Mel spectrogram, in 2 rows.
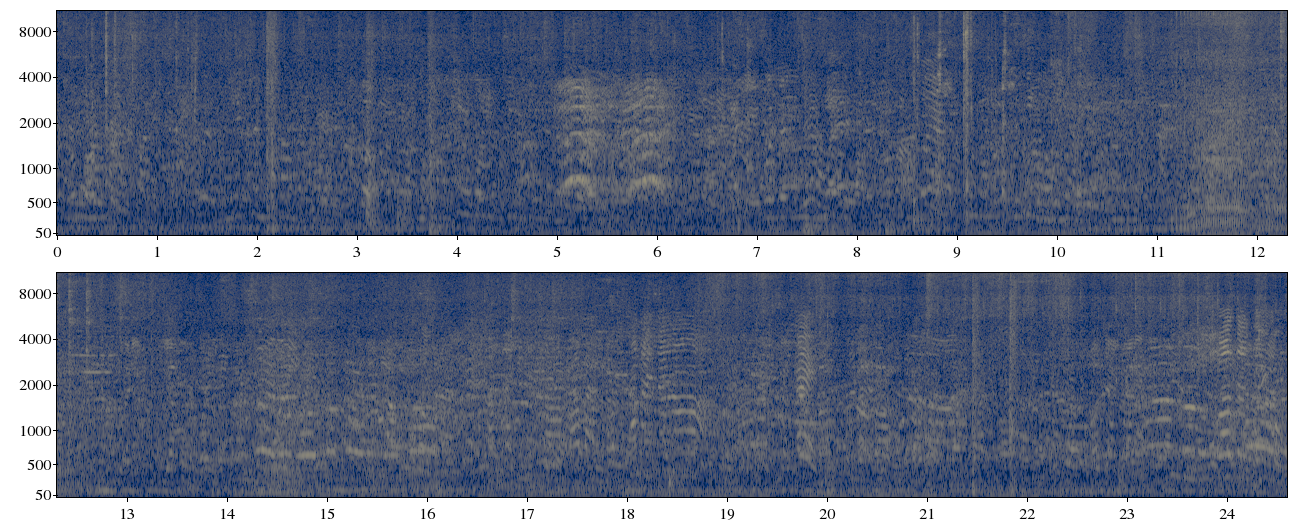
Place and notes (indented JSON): {
  "title": "Ln., Minxiang St., Zhonghe Dist., New Taipei City - In the Evening market",
  "date": "2012-01-21 18:05:00",
  "description": "In the Evening market\nZoom H4n",
  "latitude": "24.99",
  "longitude": "121.52",
  "altitude": "9",
  "timezone": "Asia/Taipei"
}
